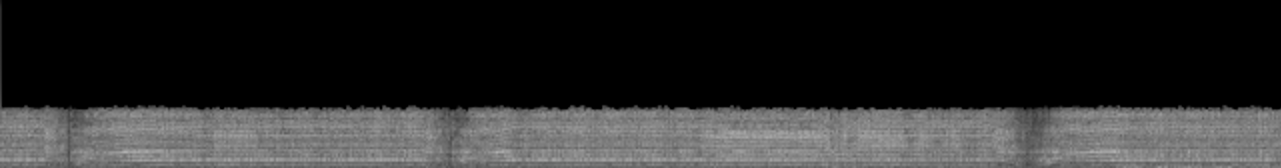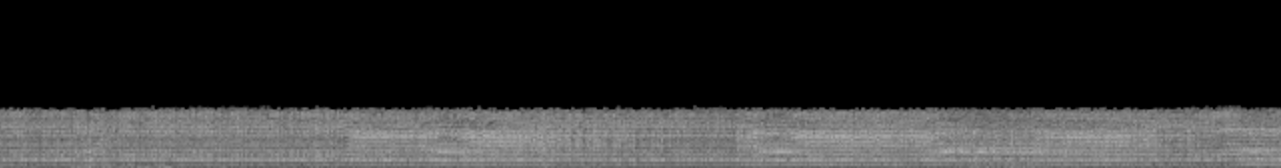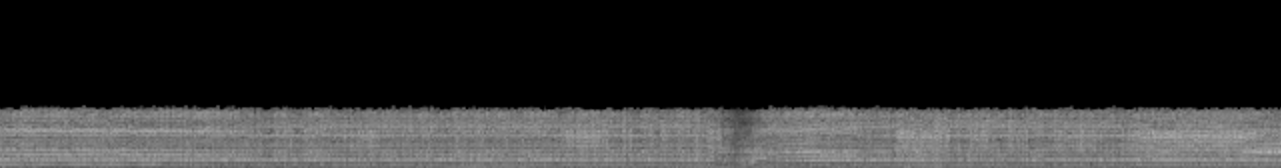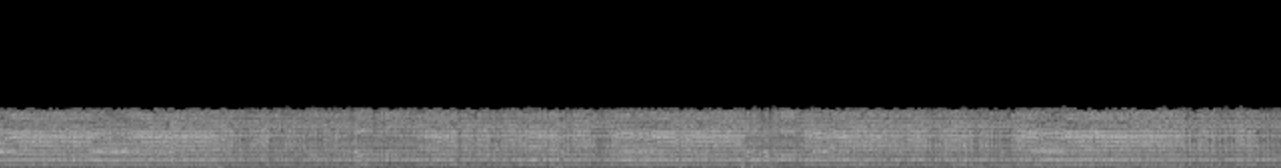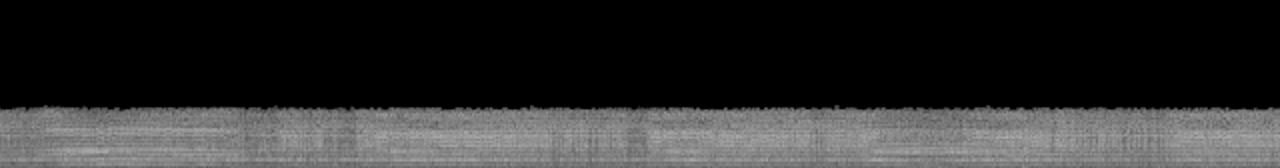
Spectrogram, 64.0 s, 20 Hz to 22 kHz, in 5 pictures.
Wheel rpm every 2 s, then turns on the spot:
130, 160, 130, 160, 160, 140, 160, 160, 160, 160, 160, 160, 160, 160, 160, 160, 130, 160, 160, 160, 160, 160, 160, 160, 160, 160, 160, 160, 160, 160, 160, 160.
none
